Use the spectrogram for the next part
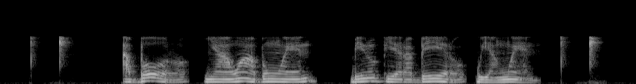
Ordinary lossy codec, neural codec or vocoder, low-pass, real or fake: none; none; 3.6 kHz; real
